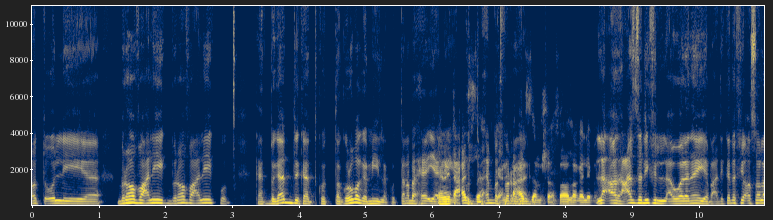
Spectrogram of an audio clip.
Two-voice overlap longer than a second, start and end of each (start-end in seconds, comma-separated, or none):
6.0-7.3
